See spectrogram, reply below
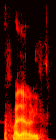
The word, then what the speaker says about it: Valladolid: Valladolid. – Look at that pronunciation. Say that again. – Valladolid. – Okay, I love that.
